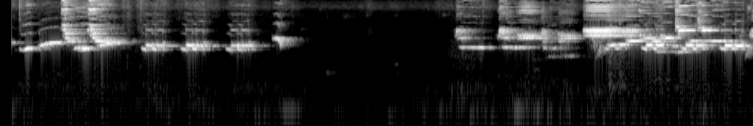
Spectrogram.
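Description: Clay-colored thrush giving mellow, whistled phrases, a short burst about every half second, then a pause before a richer, warbling run of notes.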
